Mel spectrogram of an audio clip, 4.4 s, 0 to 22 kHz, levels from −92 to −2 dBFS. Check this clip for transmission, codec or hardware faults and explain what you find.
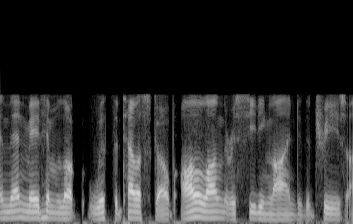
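One transmission fault occurs in this speech: a brief dropout at 0.96 to 1.02 s, heard through the 4 kHz telephone band of G.711 coding.

From 0.96 to 1.02 s the sound briefly sticks on a held, buzzy tone that fades toward silence before speech resumes with a quick cross-fade. This is packet loss with pitch repetition. About 60 ms of audio went missing, which fits two lost packets, and the receiver looped the last pitch period to fill the gap while fading it out.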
